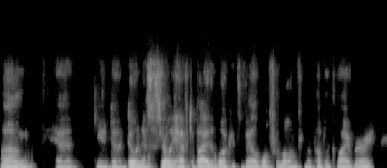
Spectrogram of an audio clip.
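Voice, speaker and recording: This man has an American accent and a fairly high pitch, with a dark, mellow, somewhat breathy tone, speaking at a fairly quick pace in a monotone, flat delivery. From Rochester, Minnesota. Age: 60s. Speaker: retired physician and local historian. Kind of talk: public talk. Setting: talk with live audience. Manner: hesitant, many fillers.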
